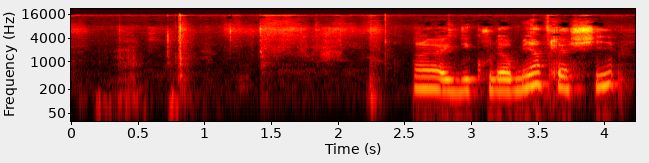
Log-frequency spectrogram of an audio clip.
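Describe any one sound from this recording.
A sheet of paper rustles as a page is turned.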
